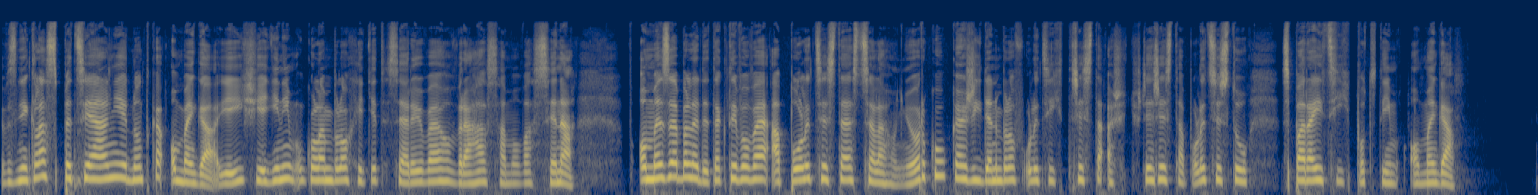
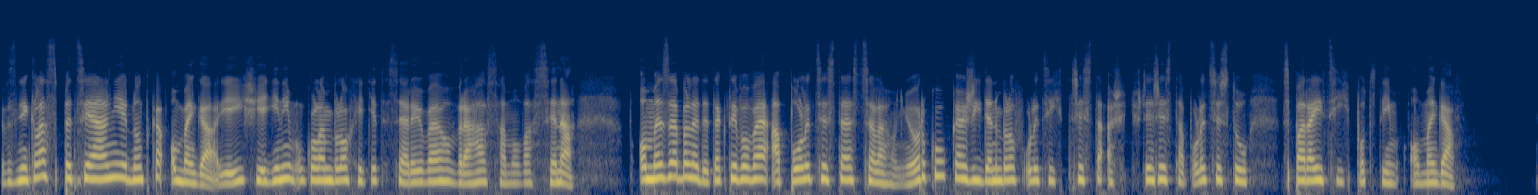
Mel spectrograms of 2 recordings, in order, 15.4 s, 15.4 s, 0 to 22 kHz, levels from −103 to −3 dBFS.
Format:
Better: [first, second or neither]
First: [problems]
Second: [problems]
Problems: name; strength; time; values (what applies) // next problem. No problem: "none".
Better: first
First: none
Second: muffled; very; fading above 2.5 kHz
